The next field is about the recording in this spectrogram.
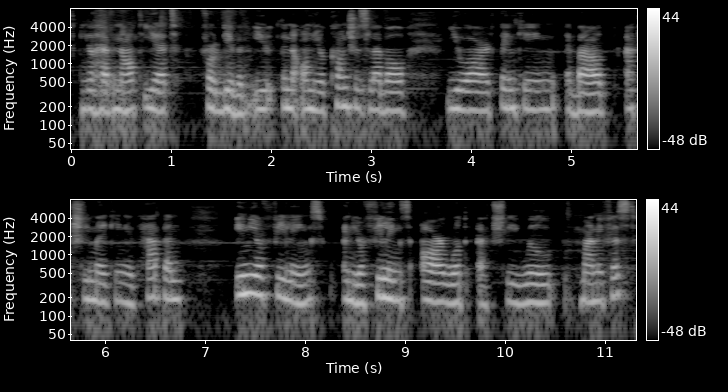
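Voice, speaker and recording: The woman's voice is fairly low in pitch, somewhat breathy, with a dark, mellow tone. Her intonation stays monotone and flat. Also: moderate pace. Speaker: tarot reader. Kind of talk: tarot reading monologue. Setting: in the mountains.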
